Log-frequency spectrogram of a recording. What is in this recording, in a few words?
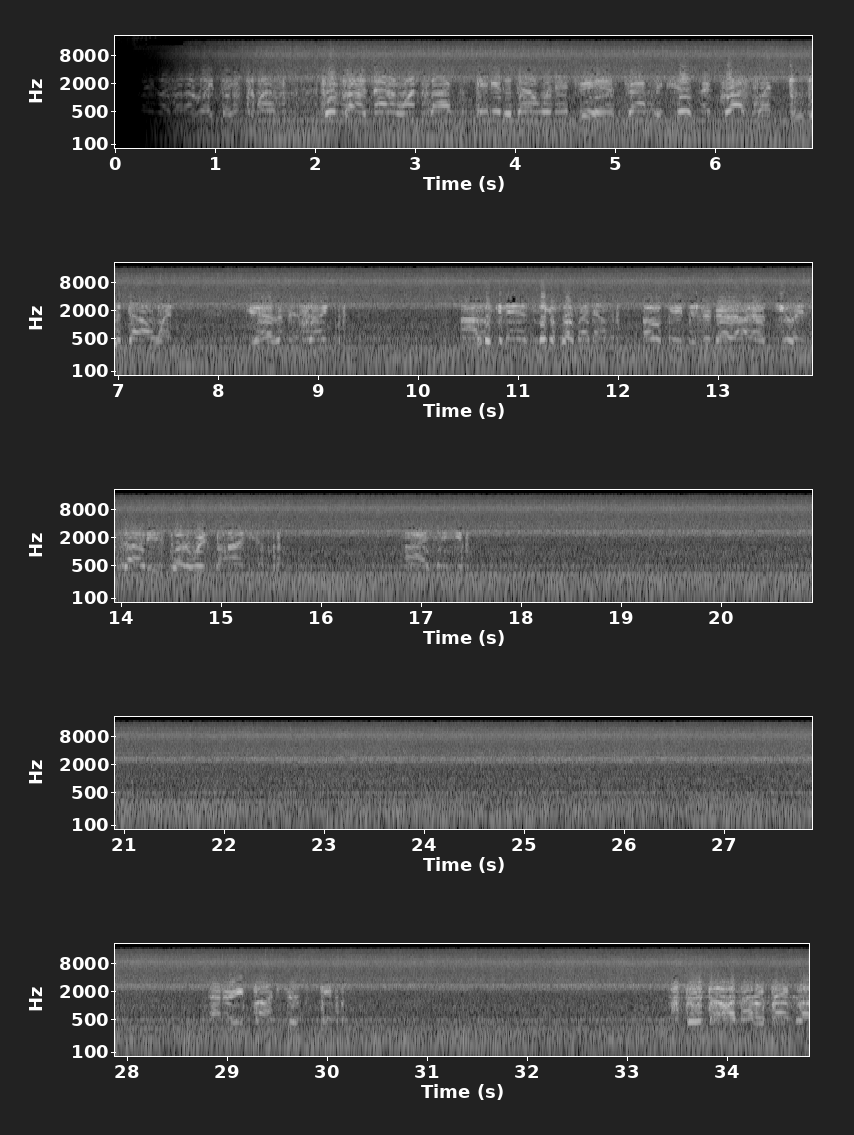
Helicopter Pilot On Radio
